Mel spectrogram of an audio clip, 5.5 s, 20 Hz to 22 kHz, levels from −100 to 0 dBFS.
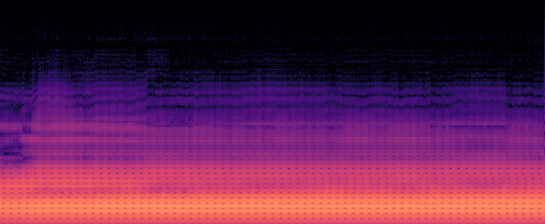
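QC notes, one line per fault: No faults to note in this music clip.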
